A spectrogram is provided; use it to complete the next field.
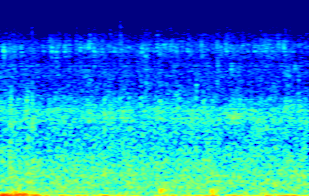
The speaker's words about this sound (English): I'm standing in the bedroom, and this is the rain outside here in California.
